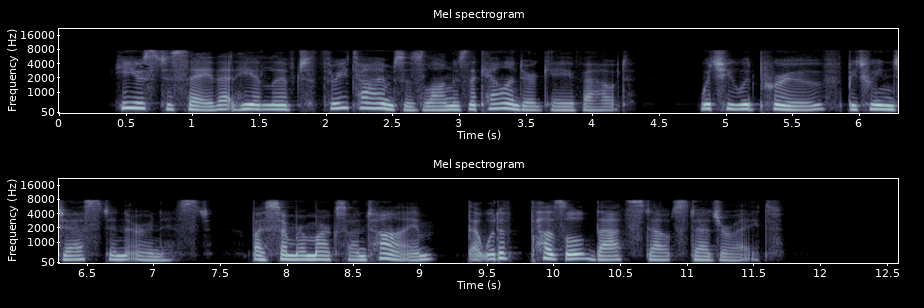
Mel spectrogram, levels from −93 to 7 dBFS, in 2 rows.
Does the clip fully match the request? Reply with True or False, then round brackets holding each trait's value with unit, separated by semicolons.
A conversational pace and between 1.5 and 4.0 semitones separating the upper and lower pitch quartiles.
True (175 wpm; 3.4 semitones)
